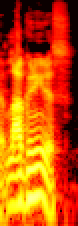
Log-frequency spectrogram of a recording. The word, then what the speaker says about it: Lagunitas: Yeah, Lagunitas.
